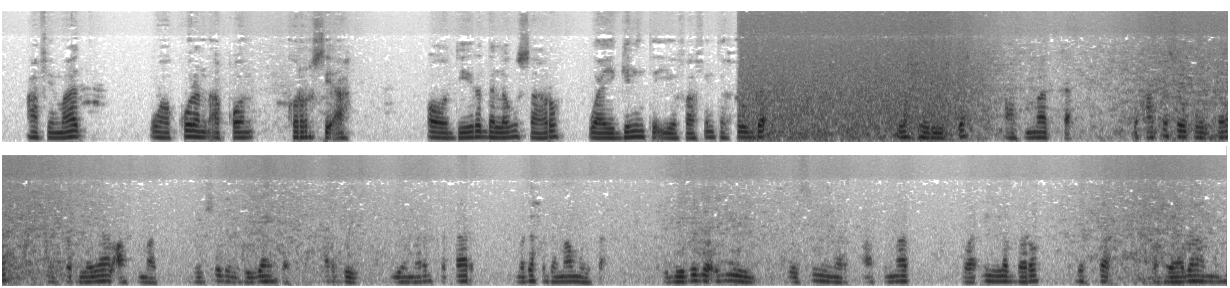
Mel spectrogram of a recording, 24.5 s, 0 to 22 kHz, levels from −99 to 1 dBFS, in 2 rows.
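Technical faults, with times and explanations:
Throughout: noise suppressor artifacts. The suppressor pulls down each band it judges to be steady noise, by about 18 dB, and updates its decision frame by frame. The residual background dips in pauses and swells back under speech. A spectrogram shows the noise floor as a patchy, speckled layer that darkens between phrases and fills in beneath them.
7.36 to 10.17 s: noise suppressor catching up. Around 7.5 s the room noise jumps by about 20 dB, ending up only about 7 dB below the speech. The suppressor's noise estimate trails that jump, so the louder background passes through with less reduction at first. It then sinks over roughly 2.8 s as the estimate adapts, reaching a cut of about 15 dB. On a spectrogram the broadband floor brightens abruptly, then fades gradually, like a wedge tapering across those seconds.
10.02 to 10.65 s, 11.33 to 18.3 s, and 18.88 s to the end: speech cut by the noise suppressor. 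With the background now close to speech level, the suppressor mistakes parts of the speech for noise and turns them down along with it. The first stretch loses about a fifth of a second, with drops of up to about 17 dB. The second loses around three seconds in total, with drops of up to about 21 dB, and the last reaches about 22 dB. The affected speech comes out swallowed or faint. A spectrogram shows ragged holes in the speech energy where it was turned down.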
